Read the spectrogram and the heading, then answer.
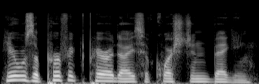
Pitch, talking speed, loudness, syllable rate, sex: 140 Hz, 185 wpm, -17 LUFS, 6.0 syllables/s, male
